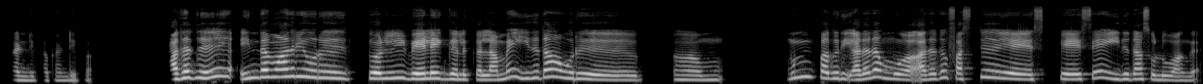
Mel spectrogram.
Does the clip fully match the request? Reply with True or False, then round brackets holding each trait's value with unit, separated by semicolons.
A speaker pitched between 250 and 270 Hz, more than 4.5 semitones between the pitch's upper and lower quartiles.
True (255 Hz; 4.9 semitones)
